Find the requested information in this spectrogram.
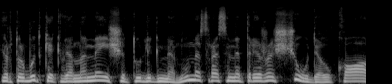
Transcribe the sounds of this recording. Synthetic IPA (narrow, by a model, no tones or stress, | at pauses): ɪɾt̪ʊɾbuːt̪kʲiɛkʋʲiɛnɐmʲɛɪʃʲɪt̪uːlʲiːɡmʲɛnuːmʲɛsrɑːsʲemʲɛpʲɾʲiɛʒɐʃʲt͡ʃʲuːd̪ʲeːlˠkʰoː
